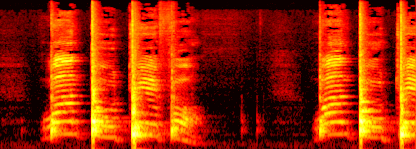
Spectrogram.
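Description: Bongos played by hand: a four-stroke cell played twice, the first and fourth strokes soft ghost notes and the second and third sharp accented strokes, the second on the small drum and the third on the big drum.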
